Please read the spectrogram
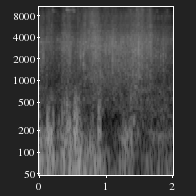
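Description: Handling noise: a sea anchor's rope and fabric drift chute rustling and knocking as they are gathered up by hand, loudest in the first half second.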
